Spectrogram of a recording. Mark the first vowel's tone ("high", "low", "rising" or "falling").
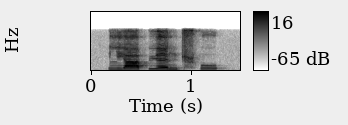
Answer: rising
